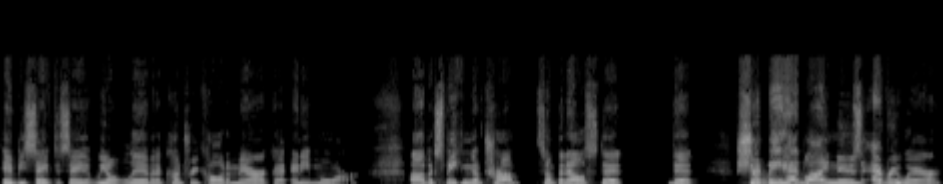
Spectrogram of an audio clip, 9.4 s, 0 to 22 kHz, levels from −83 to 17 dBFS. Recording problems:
none

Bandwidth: 15 kHz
